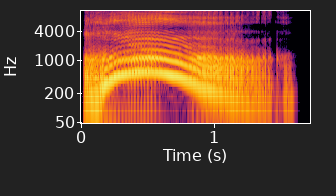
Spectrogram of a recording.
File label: Male Murloc; Errgl; Mission9b Hero Power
